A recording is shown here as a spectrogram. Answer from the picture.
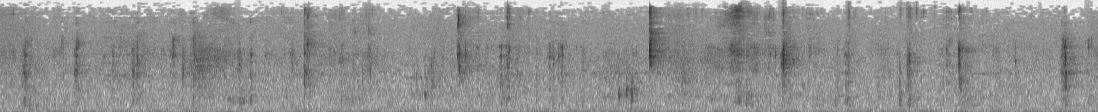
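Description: Close-up eating sounds: irregular wet chewing, with sharp mouth clicks and smacks as roast pork, greens and blood sauce are eaten by hand. The loudest click comes about halfway through.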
